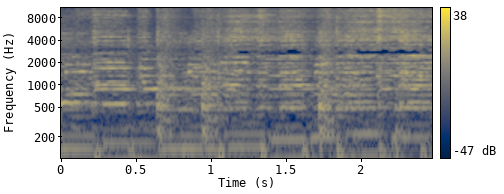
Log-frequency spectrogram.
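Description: Live rock band playing through a PA system: drum kit keeping a steady beat under bass and electric guitar, loud and full throughout.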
